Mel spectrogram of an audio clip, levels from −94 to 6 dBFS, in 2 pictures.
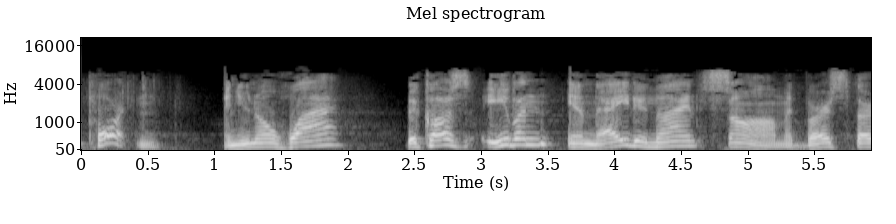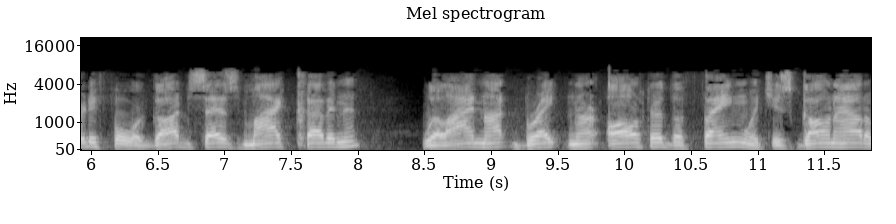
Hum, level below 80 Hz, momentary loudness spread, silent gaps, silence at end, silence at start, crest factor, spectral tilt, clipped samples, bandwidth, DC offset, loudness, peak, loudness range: none; -56 dBFS; 5 LU; none; 0 s; 0.05 s; 14 dB; -5.5 dB/octave; under 0.1%; 7.4 kHz; under 0.1%; -17 LUFS; -2 dBFS; 1 LU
